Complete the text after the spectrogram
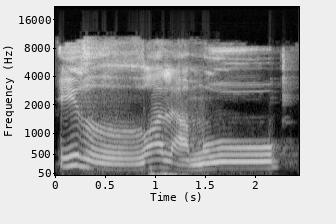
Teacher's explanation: اذ ظلموا، یہ آواز پہلے جا کے زا میں ٹک رہی ہے، یہ نہیں کہ زال کو پڑھا جا رہا ہے. زال زا میں ختم ہو گئی، مل گئی، مکس ہو گئی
